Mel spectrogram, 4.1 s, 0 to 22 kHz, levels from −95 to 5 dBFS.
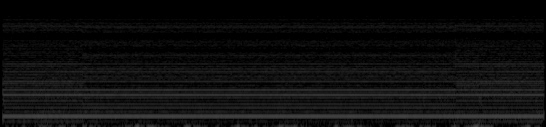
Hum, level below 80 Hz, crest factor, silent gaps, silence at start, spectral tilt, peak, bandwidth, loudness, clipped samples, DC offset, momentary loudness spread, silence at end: none; under -90 dBFS; 12 dB; none; 0 s; -1.5 dB/octave; -56 dBFS; 16 kHz; -68 LUFS; under 0.1%; under 0.1%; 1 LU; 0 s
